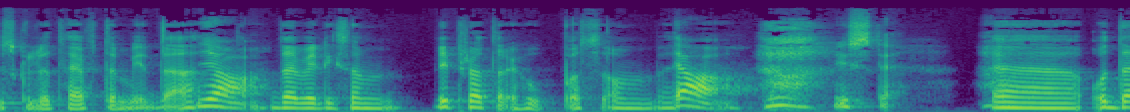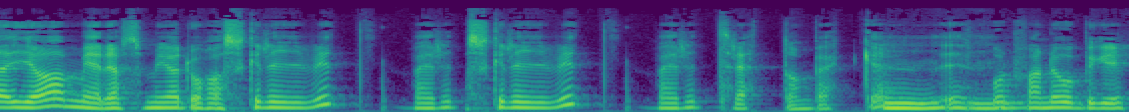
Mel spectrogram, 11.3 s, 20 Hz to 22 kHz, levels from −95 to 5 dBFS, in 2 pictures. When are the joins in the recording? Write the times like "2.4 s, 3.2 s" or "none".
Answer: 8.0 s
